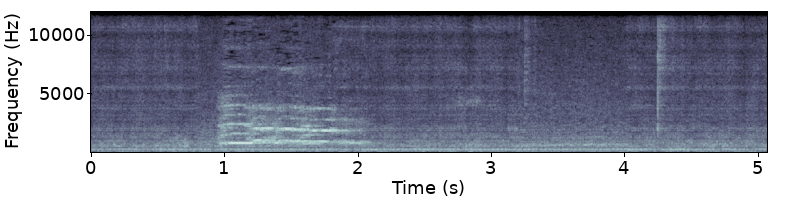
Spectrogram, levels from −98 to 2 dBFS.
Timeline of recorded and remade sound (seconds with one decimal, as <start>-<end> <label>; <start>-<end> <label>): 0.0-0.8 remade; 0.8-1.8 recorded; 1.8-3.2 remade; 3.2-4.0 recorded; 4.0-5.1 remade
